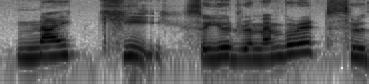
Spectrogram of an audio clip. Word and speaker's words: Nike: with this sports brand, which is called Nike. Is it? No, it's not. It's called Nike.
